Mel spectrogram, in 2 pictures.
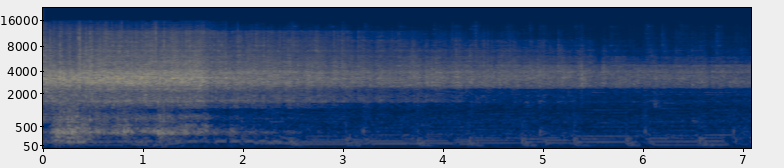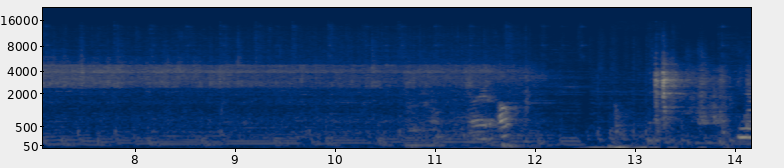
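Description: Electric food processor starting suddenly and running, chopping a stiff mixture of dates and nuts, with rock music laid over it; the whole sound fades down gradually.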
